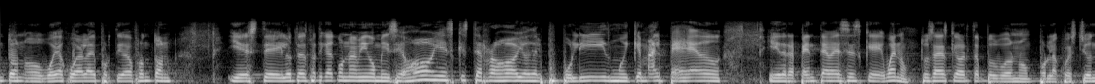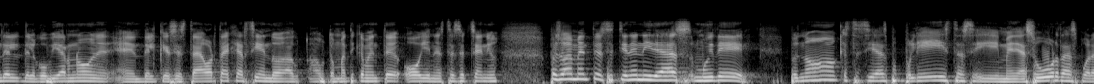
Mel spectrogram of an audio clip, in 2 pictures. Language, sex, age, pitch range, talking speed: Spanish, male, 30-49, 145-175 Hz, 215 wpm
